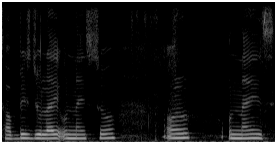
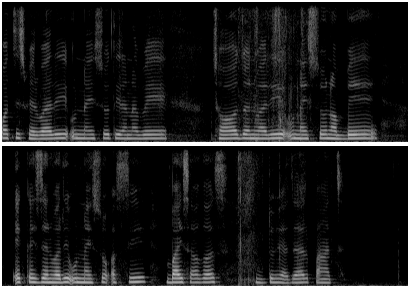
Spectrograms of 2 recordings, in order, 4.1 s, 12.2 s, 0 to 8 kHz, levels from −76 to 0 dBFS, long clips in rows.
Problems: background sounds at intervals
